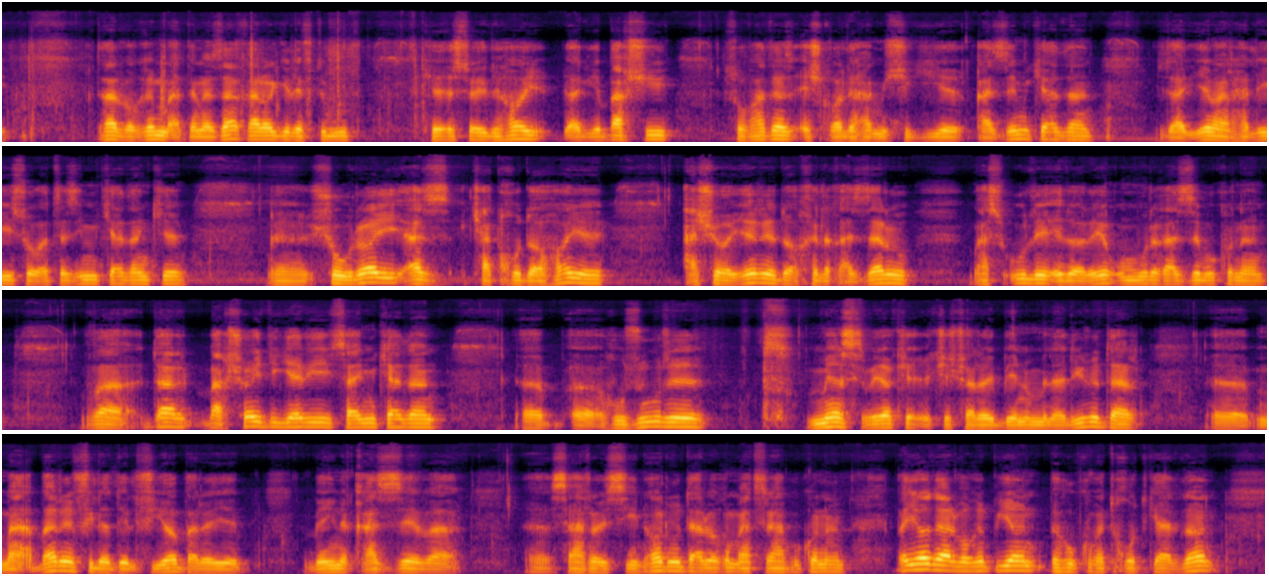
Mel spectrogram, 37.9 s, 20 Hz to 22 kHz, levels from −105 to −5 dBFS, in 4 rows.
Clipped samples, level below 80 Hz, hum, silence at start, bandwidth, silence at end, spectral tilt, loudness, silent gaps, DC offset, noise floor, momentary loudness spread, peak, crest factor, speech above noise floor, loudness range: under 0.1%; -58 dBFS; none; 0 s; 16 kHz; 0.1 s; -5.5 dB/octave; -23 LUFS; none; under 0.1%; -44 dBFS; 12 LU; -4 dBFS; 18 dB; 22 dB; 3 LU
